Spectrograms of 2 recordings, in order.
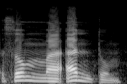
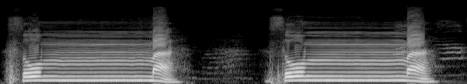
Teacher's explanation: ketika mim itu berharakat tasdid wajib ditahan suara ghunahnya ya tidak boleh langsung tumma Antum tapi tahan dulu suara mimnya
